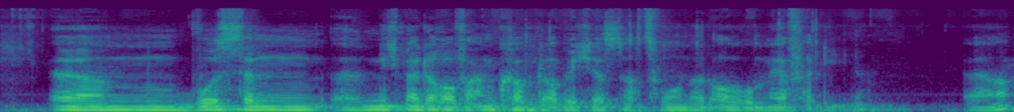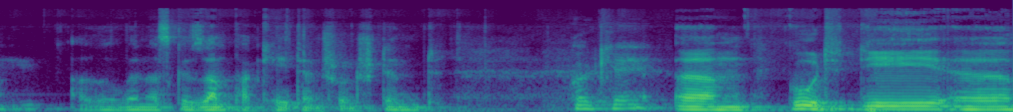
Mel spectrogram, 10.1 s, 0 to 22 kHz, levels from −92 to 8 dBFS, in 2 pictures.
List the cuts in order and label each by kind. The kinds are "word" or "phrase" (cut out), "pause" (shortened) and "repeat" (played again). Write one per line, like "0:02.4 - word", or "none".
none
